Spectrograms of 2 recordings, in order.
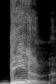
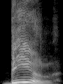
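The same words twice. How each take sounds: No difference in how they are said.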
